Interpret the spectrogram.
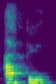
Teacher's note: what's not written is a small vowel sound between the p and the L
